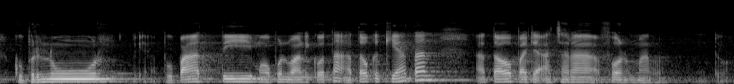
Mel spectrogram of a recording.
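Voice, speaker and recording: A man's voice: medium pitch, big-room sound, muffled recording. A man with an Indonesian accent explains public speaking methods to an audience, often adding "nah" and "ya". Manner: explanatory, addresses listeners, frequent "nah" and "ya". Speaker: instructor. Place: office or meeting room.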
